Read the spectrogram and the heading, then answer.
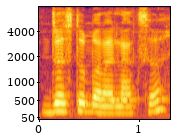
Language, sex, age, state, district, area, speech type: Nepali, female, 30-45, West Bengal, Kalimpong, rural, spontaneous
